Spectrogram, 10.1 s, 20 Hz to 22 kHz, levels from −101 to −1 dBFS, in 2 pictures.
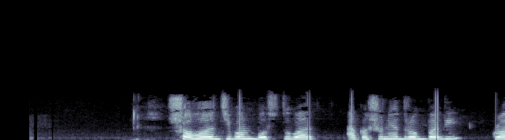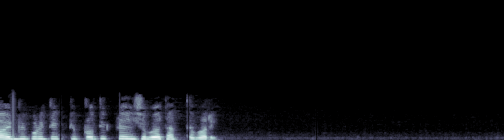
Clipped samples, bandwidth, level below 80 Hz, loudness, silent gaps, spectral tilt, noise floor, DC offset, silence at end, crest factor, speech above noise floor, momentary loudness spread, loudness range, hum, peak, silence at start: under 0.1%; 7.2 kHz; -60 dBFS; -17 LUFS; none; -5 dB/octave; -77 dBFS; under 0.1%; 2.9 s; 18 dB; 61 dB; 12 LU; 6 LU; none; -2 dBFS; 1.7 s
